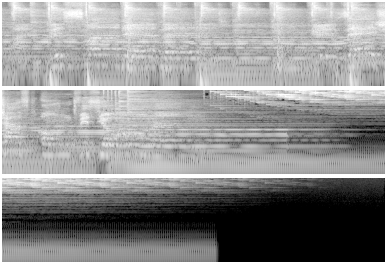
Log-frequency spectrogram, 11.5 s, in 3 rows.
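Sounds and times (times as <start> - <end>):
singing: 0.0 - 2.4, 3.0 - 6.0.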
